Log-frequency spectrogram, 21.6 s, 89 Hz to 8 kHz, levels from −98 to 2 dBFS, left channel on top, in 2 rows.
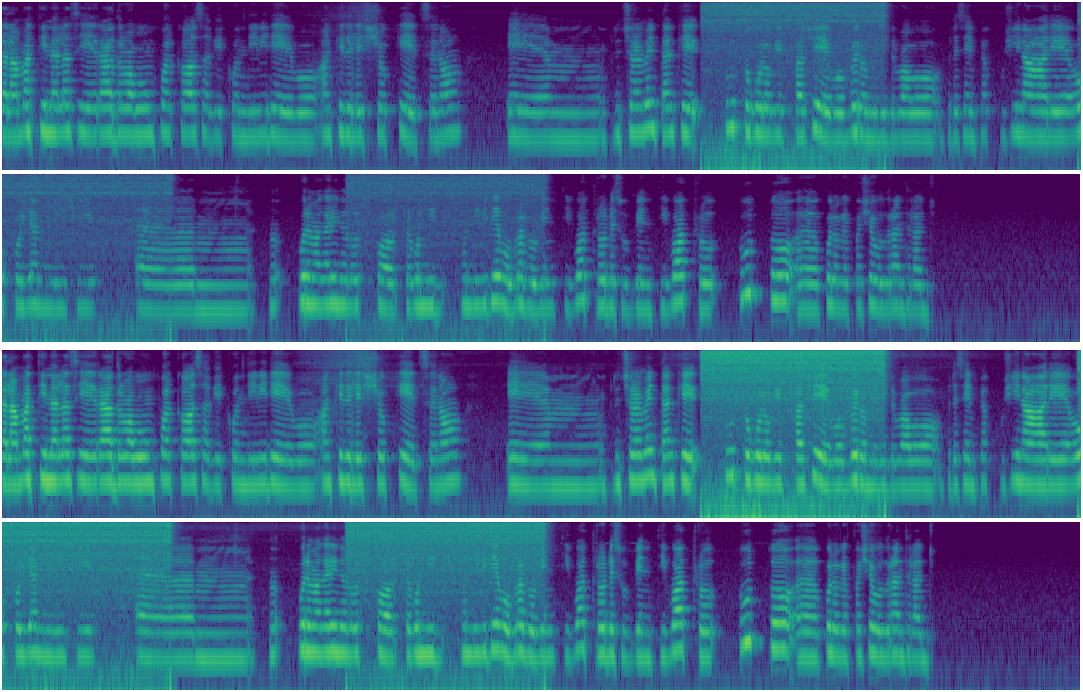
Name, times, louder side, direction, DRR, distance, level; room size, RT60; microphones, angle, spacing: voice 1, 0.0-4.6 5.1-11.7 12.1-20.1, right 4 dB, 90° right, 1.0 m, -33 dB
sound 1, 3.5-3.6 7.0-8.9 10.8-12.5 14.2-16.3, right 17 dB, 70° right, 0.3 m, -30 dB
4.4 x 3.5 x 3.3 m
head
